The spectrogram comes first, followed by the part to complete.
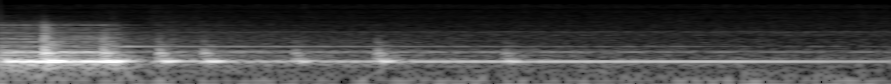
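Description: Prepared piano: a last few quick repeated struck notes in the first half-second. The same pitch then rings on and slowly dies away, with a few faint soft taps along the way.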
